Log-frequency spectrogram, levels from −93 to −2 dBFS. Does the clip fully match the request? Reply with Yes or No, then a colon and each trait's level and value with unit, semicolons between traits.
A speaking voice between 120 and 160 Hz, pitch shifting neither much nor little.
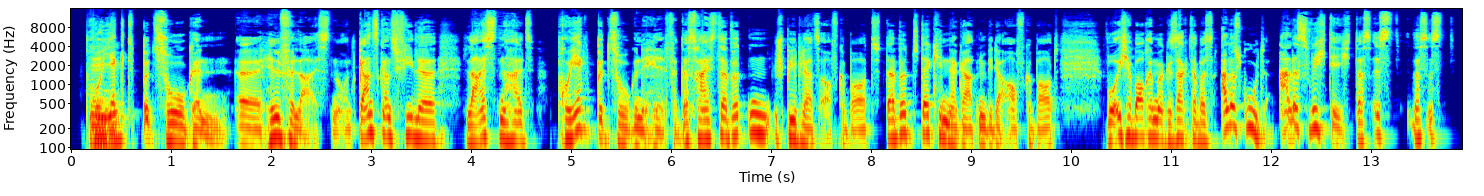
Yes: medium, 140 Hz; average, 4.5 semitones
